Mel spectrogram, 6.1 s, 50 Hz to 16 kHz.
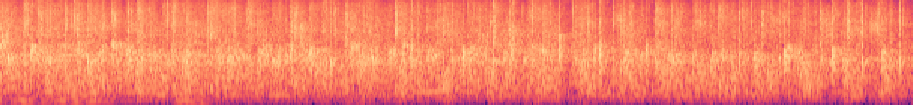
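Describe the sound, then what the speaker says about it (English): A round of audience applause at a library fundraiser evening, steady dense clapping from a seated crowd at moderate level, with a few voices briefly audible early on beneath it. "So I just want to finish one more round of applause for 9 really interesting and good people."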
